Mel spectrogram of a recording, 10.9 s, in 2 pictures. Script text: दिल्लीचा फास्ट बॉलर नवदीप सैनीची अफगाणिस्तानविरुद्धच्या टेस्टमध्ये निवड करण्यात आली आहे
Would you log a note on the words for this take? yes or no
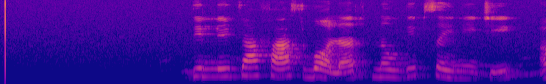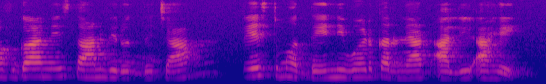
no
